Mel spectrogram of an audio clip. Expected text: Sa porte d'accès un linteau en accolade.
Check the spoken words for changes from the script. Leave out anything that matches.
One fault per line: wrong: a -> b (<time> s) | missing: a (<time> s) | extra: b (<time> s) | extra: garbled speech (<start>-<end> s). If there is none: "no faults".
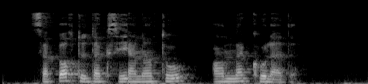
no faults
